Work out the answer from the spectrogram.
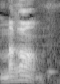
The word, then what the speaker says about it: maqam: call that mcbomb and the persians they pronounce it mahom and the Azerbaijanis they pronounce and move on okay so from the Arabic maqam to the Persian mahom to the Azerbaijani move on it's a very connected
